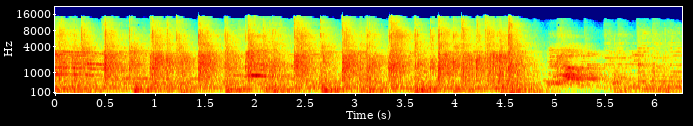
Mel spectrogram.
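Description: Carnival comparsa music: a group clapping hands in a steady rhythm, about three claps a second, over strummed Spanish guitars and a bass drum.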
